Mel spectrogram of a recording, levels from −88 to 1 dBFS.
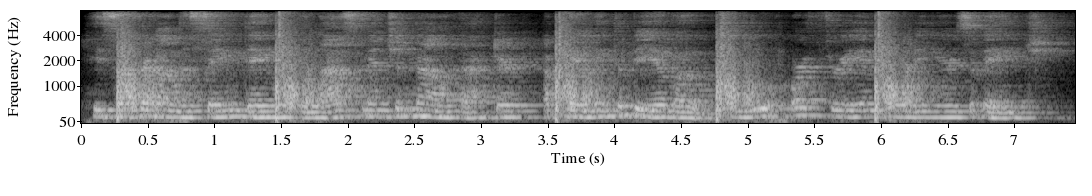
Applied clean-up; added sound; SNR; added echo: none; Gunshot, gunfire; 4 dB; reverberation time 1.1 s.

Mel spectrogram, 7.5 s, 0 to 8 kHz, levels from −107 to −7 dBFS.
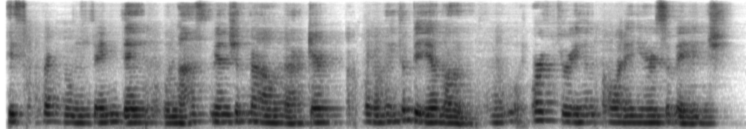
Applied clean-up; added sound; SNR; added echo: neural mask model DeepFilterNet 3.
